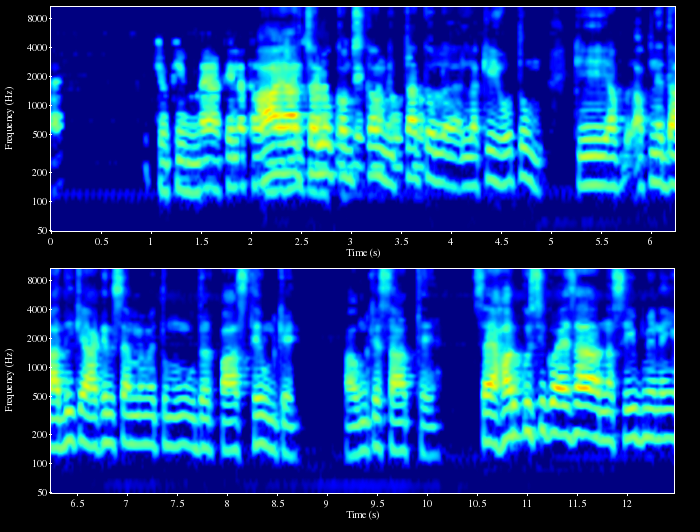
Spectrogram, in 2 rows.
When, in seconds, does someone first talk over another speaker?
2.0 s

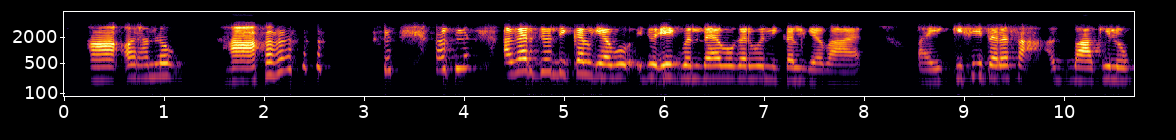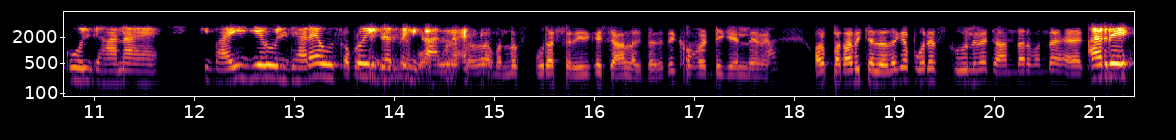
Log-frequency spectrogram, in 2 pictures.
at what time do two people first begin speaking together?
13.6 s

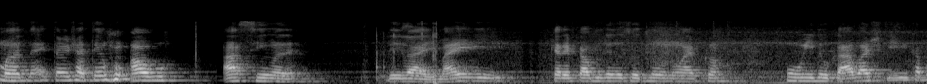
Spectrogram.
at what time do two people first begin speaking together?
none

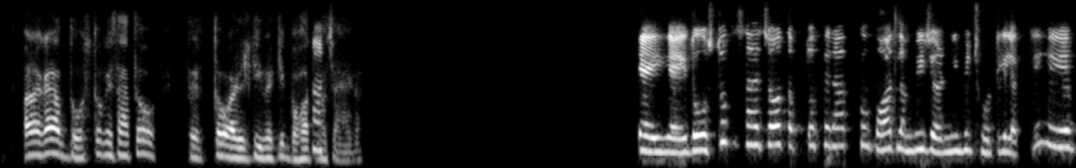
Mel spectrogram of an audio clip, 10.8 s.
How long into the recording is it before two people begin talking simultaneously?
none

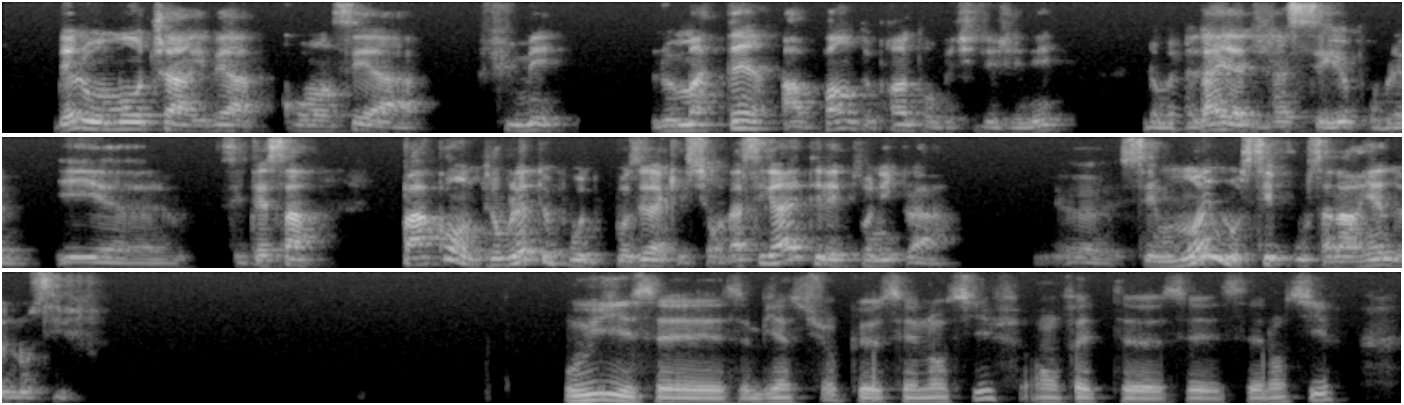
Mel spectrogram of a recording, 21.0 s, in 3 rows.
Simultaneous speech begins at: none

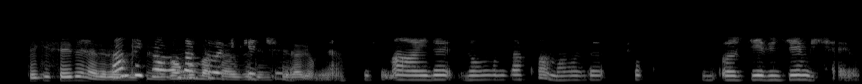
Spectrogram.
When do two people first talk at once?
1.1 s

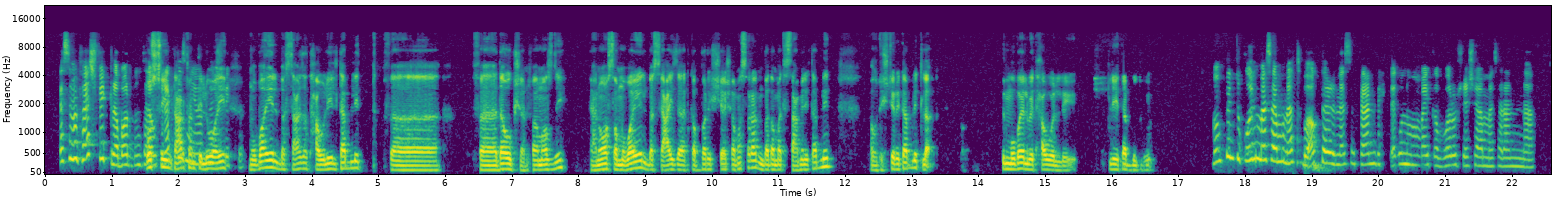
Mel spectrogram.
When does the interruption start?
1.5 s

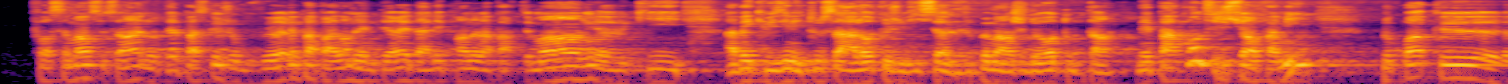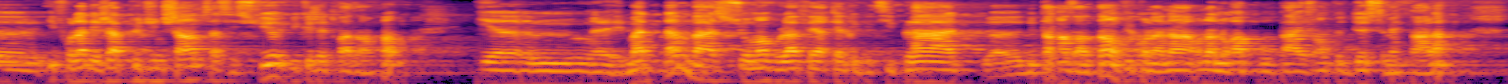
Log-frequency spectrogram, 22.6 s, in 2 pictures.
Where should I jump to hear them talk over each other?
none

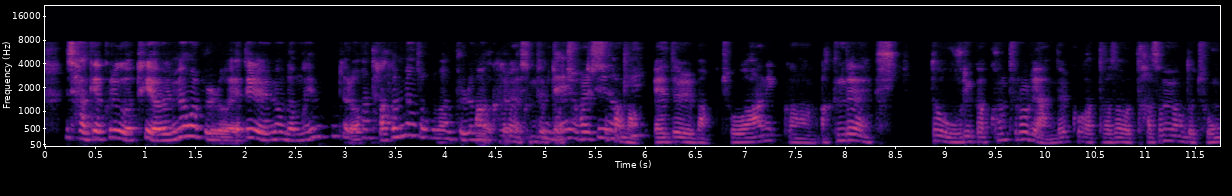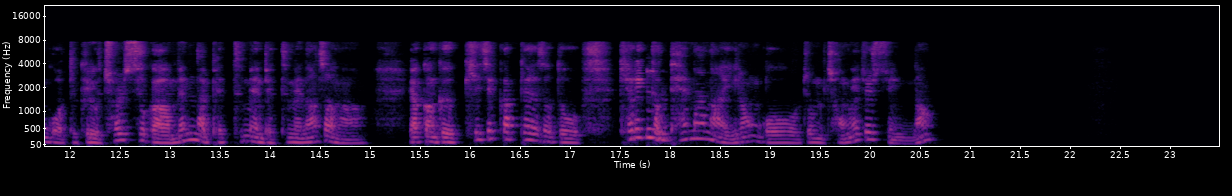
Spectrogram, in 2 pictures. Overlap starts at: 4.3 s

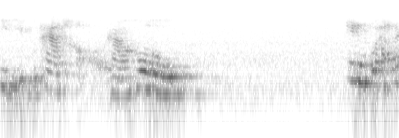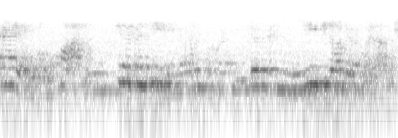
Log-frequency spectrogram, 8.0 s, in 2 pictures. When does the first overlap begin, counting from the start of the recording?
none

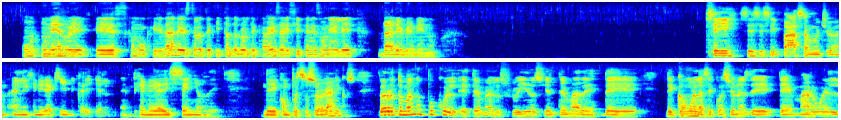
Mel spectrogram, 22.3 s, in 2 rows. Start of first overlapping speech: none

